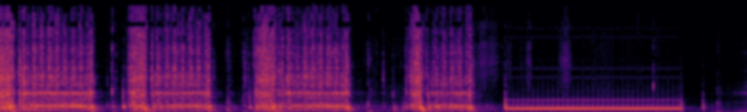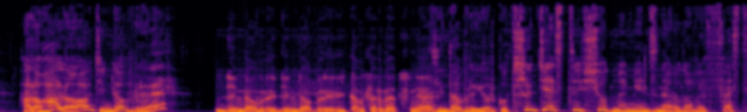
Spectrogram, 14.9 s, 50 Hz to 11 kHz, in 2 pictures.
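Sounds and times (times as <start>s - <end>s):
telephone number being dialed: 0.0s - 6.8s
speech: 7.7s - 14.9s.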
